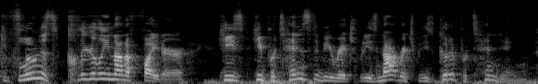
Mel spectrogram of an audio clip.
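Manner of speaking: ordinary talk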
